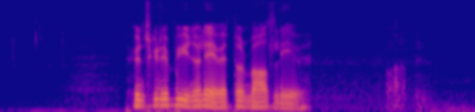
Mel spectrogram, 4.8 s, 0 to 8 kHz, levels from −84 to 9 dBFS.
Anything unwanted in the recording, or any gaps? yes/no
yes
